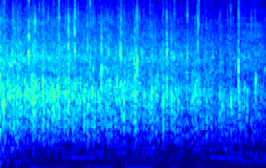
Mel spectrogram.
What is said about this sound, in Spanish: Démosle palmas fuertes, hermano, a nuestro Señor.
